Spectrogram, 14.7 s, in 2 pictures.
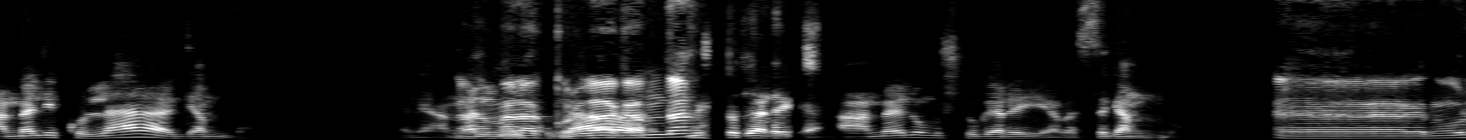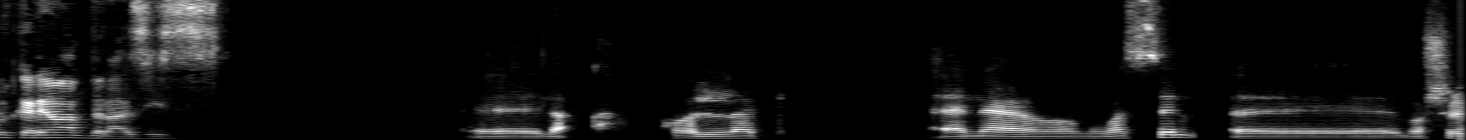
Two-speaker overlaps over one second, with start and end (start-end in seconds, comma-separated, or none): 2.3-3.6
